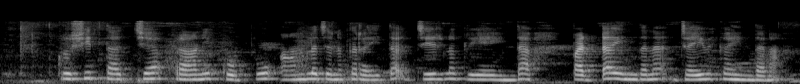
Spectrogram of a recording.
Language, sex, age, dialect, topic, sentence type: Kannada, female, 25-30, Mysore Kannada, agriculture, statement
